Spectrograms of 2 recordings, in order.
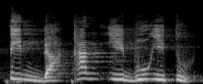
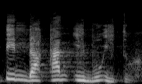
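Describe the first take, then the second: First: Tindakan ibu itu said slowly, each word weighted; slow emphasis. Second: Said in the usual way. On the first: Shown as a demonstration. (ucapkan tindakan ibu itu pelan dan ditekan)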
